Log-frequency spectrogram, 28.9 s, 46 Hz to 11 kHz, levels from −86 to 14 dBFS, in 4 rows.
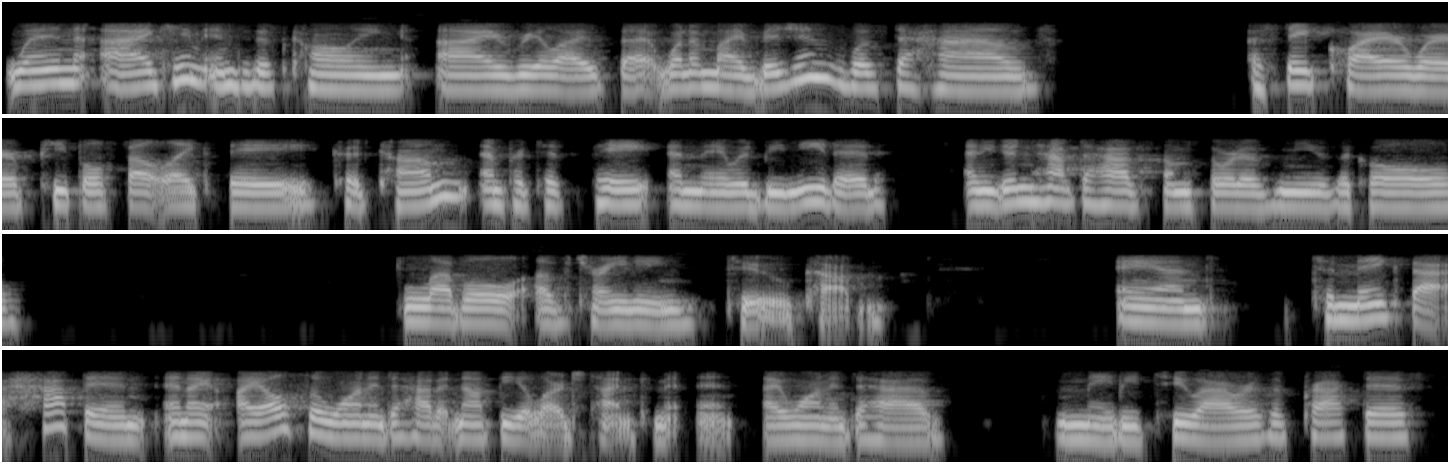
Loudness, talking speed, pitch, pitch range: -22 LUFS, 160 wpm, 150 Hz, 140-165 Hz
